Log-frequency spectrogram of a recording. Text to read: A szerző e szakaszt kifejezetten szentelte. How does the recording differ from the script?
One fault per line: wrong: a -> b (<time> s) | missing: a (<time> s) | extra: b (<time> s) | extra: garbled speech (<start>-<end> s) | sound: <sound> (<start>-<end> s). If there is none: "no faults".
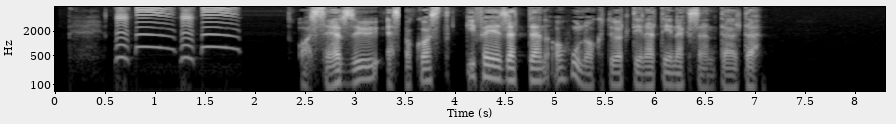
sound: squeak (0.6-1.9 s)
sound: dropout (3.4-3.5 s)
extra: a hunok történetének (4.9 s)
